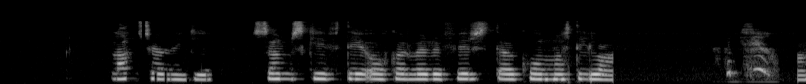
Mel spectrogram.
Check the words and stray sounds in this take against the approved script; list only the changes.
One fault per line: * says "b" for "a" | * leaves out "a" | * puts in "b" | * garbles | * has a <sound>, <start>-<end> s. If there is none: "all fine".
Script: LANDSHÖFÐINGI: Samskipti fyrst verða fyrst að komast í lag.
* has a dropout, 1.4-1.5 s
* says "okkar" for "fyrst"
* has a sneeze, 7.1-7.8 s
